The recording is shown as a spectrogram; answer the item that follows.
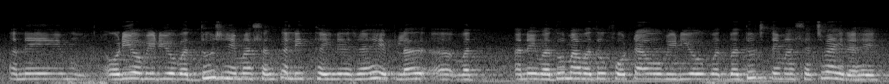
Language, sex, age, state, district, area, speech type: Gujarati, female, 45-60, Gujarat, Surat, rural, spontaneous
